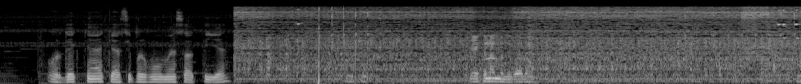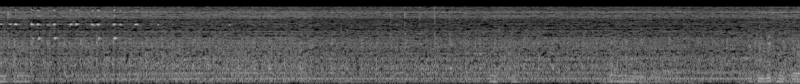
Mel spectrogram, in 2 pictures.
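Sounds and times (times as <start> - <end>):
car engine idling: 2.4 - 16.0
sharp high-pitched clicks: 2.9 - 3.8, 7.6 - 10.4.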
